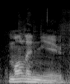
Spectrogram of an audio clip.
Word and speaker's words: Molyneux: Molyneux.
